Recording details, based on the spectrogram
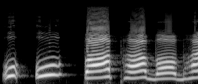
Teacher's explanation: दोनों होठ से बोले जाते हैं, इसलिए इन्हें ओष्ठ वर्ण कहा जाता है।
